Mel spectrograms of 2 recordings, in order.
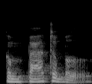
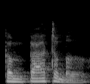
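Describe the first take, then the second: The two takes are said the same way.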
